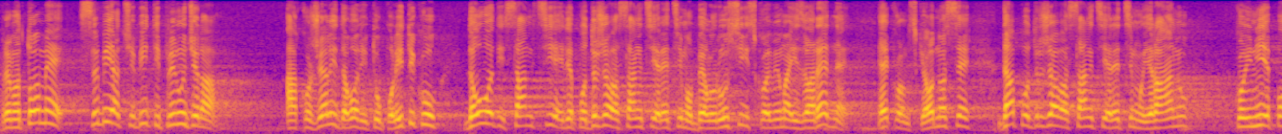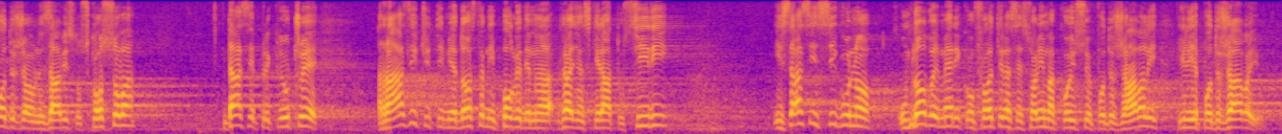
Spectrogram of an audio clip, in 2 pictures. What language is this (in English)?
Serbian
